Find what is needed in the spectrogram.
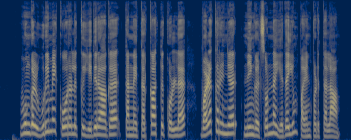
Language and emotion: Tamil, neutral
